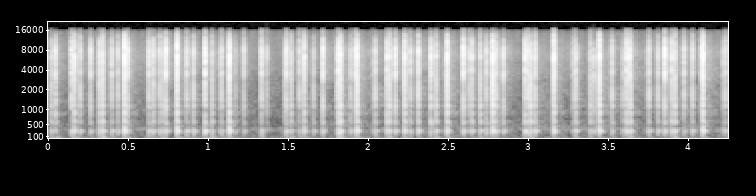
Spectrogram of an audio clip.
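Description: Long acrylic nails tap rapidly on the glossy card front cover of a paperback novel, "Icebreaker," with a solid paper block, held up in one hand. The result is a fast, uneven stream of sharp, dry clicks with a bright, crackly edge and a faint hollow tone underneath, each tap dying away almost instantly.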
